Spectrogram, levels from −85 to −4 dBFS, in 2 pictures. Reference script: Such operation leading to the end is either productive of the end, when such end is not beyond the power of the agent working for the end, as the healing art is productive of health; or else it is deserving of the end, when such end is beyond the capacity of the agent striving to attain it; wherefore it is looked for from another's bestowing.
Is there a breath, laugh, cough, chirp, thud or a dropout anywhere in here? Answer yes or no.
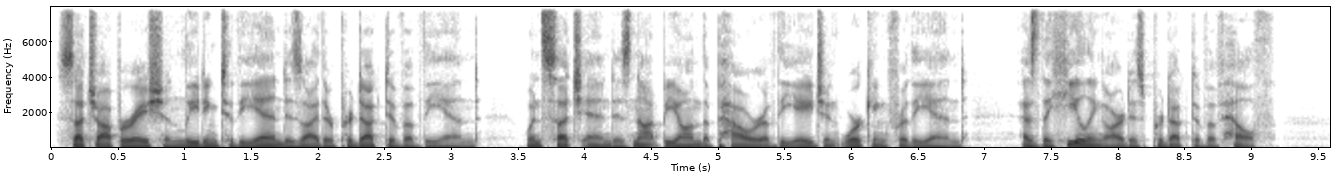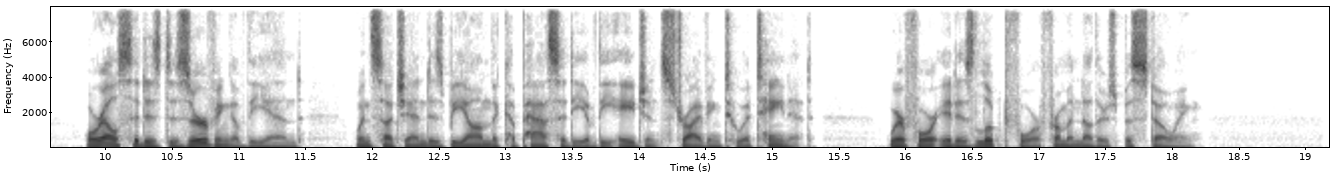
no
